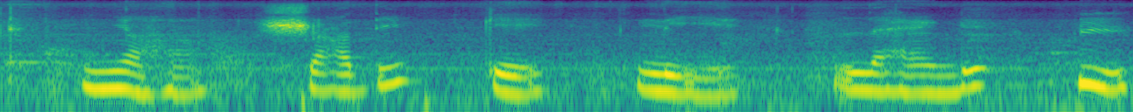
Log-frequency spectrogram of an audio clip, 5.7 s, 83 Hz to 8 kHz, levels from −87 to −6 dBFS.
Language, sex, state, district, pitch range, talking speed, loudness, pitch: Hindi, female, Haryana, Rohtak, 190-220 Hz, 65 wpm, -15 LUFS, 200 Hz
